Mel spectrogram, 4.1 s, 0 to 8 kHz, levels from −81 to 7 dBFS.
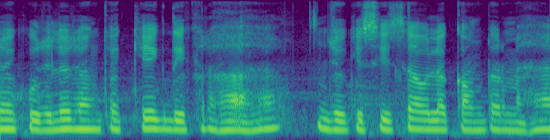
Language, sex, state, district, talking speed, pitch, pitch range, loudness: Hindi, male, Jharkhand, Ranchi, 215 wpm, 155 Hz, 145-160 Hz, -14 LUFS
